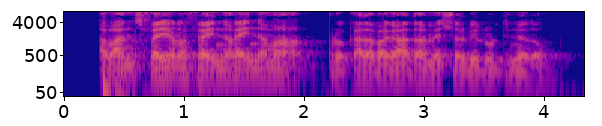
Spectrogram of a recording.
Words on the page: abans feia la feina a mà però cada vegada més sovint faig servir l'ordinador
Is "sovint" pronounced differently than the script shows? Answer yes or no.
yes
